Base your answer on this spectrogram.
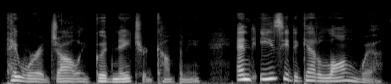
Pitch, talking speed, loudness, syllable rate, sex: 150 Hz, 185 wpm, -21 LUFS, 6.5 syllables/s, female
